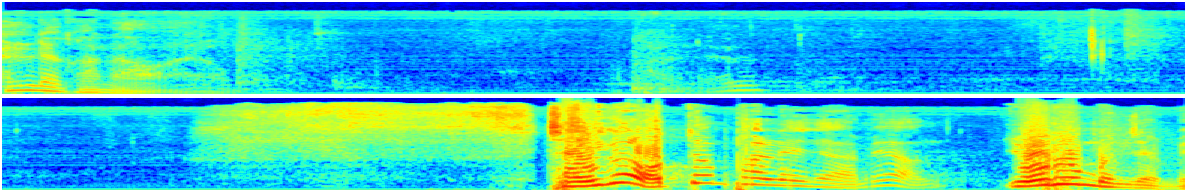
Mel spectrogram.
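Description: A middle-aged man speaks animatedly into a microphone, close and amplified.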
